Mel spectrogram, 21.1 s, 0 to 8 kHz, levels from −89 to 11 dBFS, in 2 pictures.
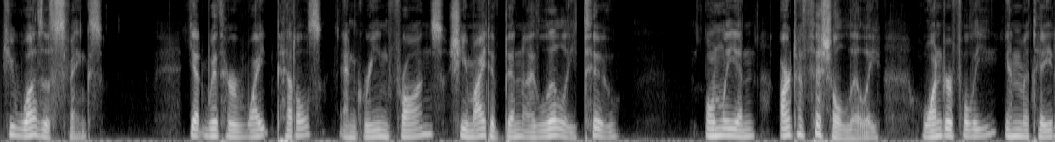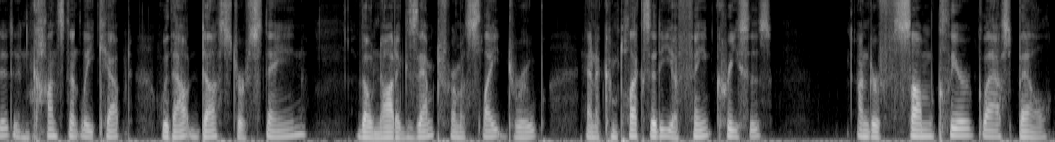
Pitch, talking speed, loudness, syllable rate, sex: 135 Hz, 140 wpm, -19 LUFS, 4.3 syllables/s, male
